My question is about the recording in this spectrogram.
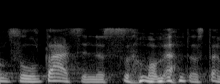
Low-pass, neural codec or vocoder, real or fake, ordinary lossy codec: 5.4 kHz; none; real; AAC, 32 kbps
